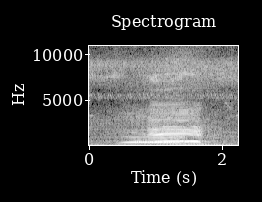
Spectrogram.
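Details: In the afternoon, one of dozens of tame cows walking as a herd toward a watery grassland gives a single drawn-out moo that rises slightly and holds steady before cutting off.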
